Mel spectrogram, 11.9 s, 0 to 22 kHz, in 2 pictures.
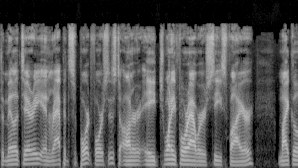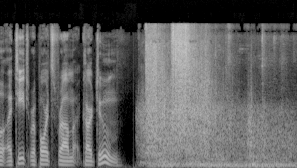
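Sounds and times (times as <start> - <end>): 
speech: 0.0 - 9.0
airstrike explosion near military headquarters: 8.7 - 11.8.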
